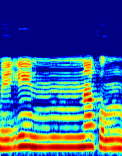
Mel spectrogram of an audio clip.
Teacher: انکم پہ غنہ ہوگا، ظلمتم پہ نہیں ہوگا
